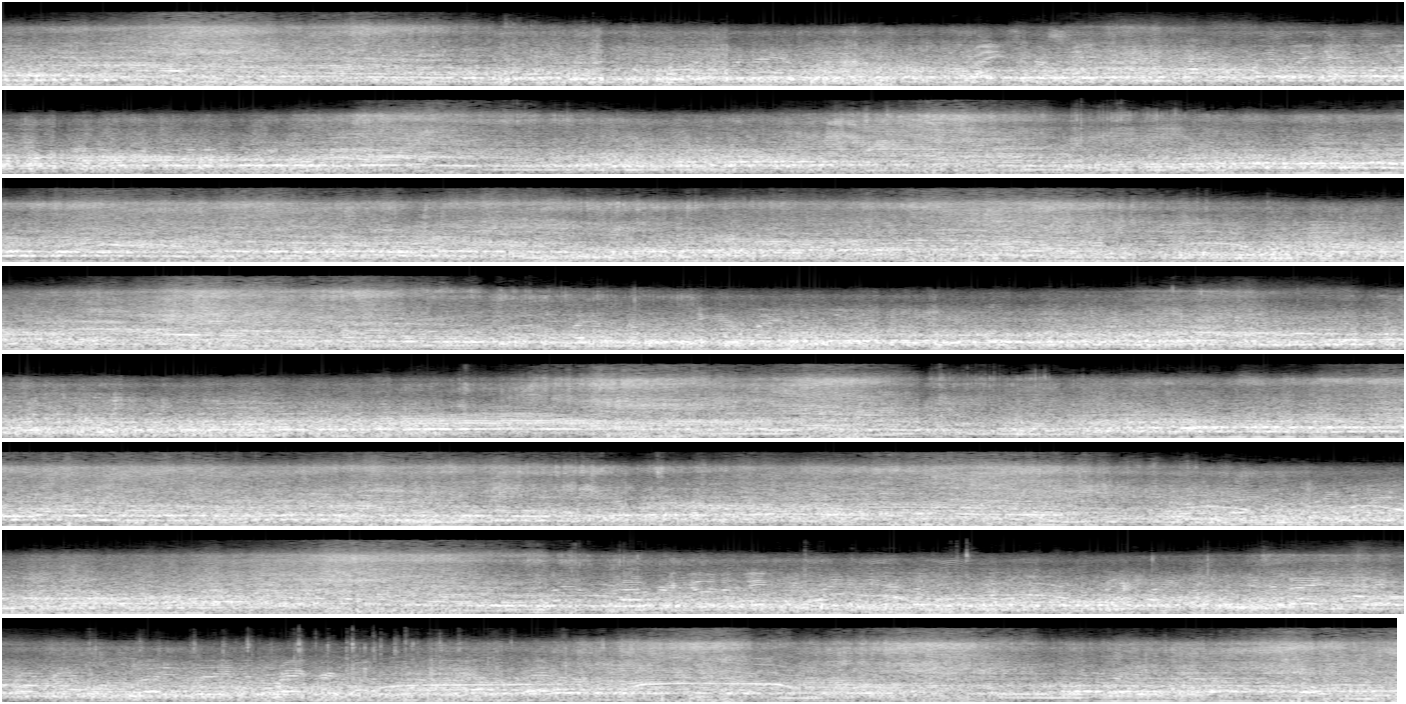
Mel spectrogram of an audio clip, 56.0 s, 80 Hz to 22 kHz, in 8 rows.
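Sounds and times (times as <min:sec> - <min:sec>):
race car engines roaring: 0:00.0 - 0:56.0.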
